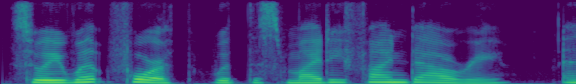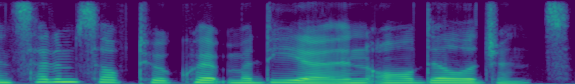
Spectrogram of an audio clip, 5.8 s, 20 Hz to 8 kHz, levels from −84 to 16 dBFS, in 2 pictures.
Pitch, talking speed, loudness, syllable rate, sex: 195 Hz, 190 wpm, -17 LUFS, 5.0 syllables/s, female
